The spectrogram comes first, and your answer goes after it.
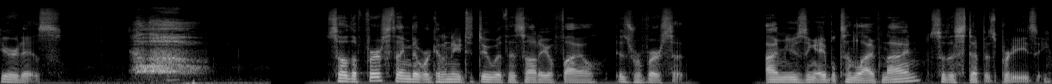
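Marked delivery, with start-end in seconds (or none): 1.3-2.0 creepy, spooky, eerie, unsettling voice. Playing a recording of saying hello for an effect demo: creepy voice. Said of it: "saying hello in a creepy voice".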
